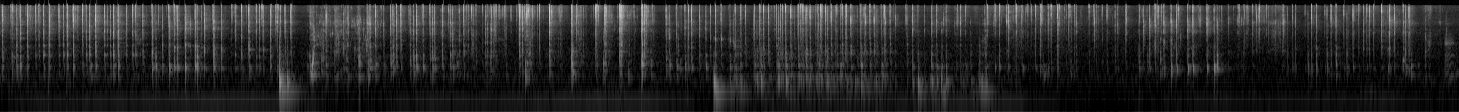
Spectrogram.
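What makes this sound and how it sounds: Long nails rapidly tap and scratch a clear purple plastic Neutrogena eye makeup remover bottle that is partly full of liquid and has a metallic cap. The result is a dense stream of quick, bright clicks and scratchy rasps over a faint steady low hum.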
